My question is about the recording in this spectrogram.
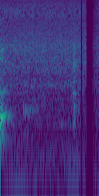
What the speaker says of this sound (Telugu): ఇప్పుడు బాగా కలిసేలాగా ఒకసారి కలుపుకుందాం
